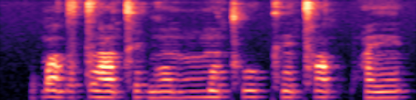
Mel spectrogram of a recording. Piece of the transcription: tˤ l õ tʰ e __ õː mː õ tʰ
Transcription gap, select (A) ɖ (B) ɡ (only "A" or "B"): B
